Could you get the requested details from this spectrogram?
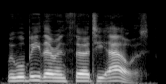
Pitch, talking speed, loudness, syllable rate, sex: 150 Hz, 250 wpm, -14 LUFS, 6.4 syllables/s, male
